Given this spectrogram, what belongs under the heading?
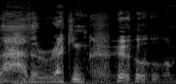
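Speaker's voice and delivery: rasping put-on character voice. A game master voices a weakened divine figure addressing the players, raspy voice. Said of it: "He's got this raspy voice".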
